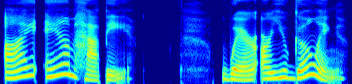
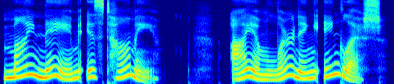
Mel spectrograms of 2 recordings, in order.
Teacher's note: For statements and for WH questions like who, what, where, when, why, your voice usually falls at the end of the sentence. This signals that you are giving information or asking for specific information. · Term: falling intonation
